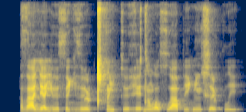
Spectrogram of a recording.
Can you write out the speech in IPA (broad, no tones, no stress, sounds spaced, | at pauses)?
ð a lʲ a j ʉ θ ʏ ʎ ð ʉ ɭ cʰ ə̃ ʎ k ʉ ɦ ɪ d ĩ lˠ ʏ xʷ a p i ʎ ĩ x ɨ ɭ kʷ i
